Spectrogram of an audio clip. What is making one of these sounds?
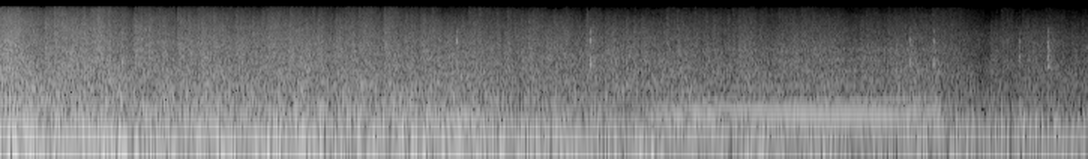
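A small vehicle's engine hums as it drives over snow.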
